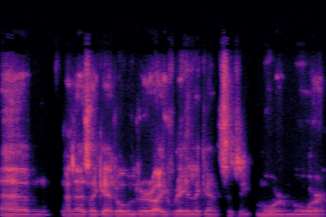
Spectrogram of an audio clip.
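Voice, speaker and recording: A man speaks with a Cork accent. His pace is moderate. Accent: Cork Irish. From Ireland. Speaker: artist. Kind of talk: casual interview.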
